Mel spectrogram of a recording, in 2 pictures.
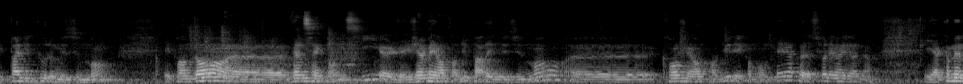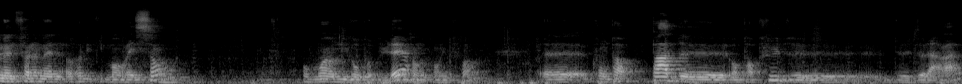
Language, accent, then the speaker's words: French; United States; French is a second language; now in France; Moi je suis américain d'origine, mais je vis en France depuis 30 ans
